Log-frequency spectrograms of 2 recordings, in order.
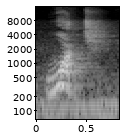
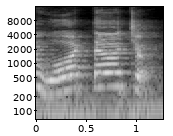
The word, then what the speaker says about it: watch: नहीं, वो होती है वॉच। WATCH। इसमें ट जो है वो साइलेंट है, वो चोर है। बोलते हैं वॉच और लिखते हैं वॉटच।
